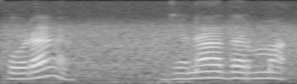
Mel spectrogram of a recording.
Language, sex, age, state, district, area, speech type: Telugu, female, 18-30, Andhra Pradesh, Visakhapatnam, rural, spontaneous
